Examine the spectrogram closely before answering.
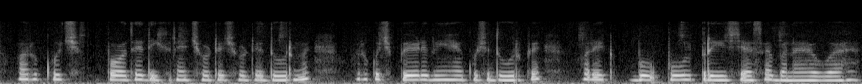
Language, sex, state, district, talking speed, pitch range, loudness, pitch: Hindi, female, Jharkhand, Sahebganj, 180 wpm, 190-210 Hz, -16 LUFS, 200 Hz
